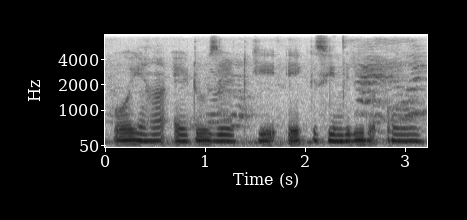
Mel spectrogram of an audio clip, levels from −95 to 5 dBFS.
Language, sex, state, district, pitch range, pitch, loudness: Hindi, female, Madhya Pradesh, Bhopal, 165-180 Hz, 175 Hz, -13 LUFS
